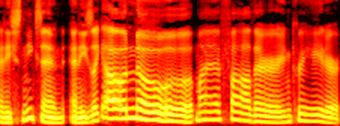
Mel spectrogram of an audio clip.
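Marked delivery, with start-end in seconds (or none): 1.4-4.5 very slow, pitched-up fake Italian accent. Player describing a character sneaking in, speaking in a mock italian accent. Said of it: "He's Italian?".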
